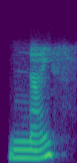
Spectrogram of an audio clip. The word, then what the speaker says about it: knife: Next we have knit, knife, night, knock, knee. So all of these have a silent K in the beginning.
